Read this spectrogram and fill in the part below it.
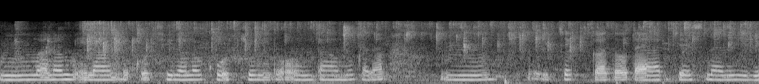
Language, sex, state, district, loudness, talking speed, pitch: Telugu, female, Andhra Pradesh, Visakhapatnam, -17 LUFS, 80 wpm, 210 Hz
